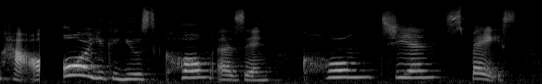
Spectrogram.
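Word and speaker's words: 空: character is ko so it's basically the same pronunciation but different tone kong here means available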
